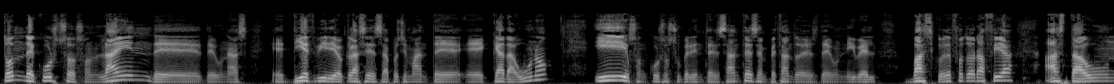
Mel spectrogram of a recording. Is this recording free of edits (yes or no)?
no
